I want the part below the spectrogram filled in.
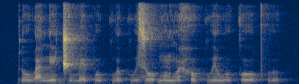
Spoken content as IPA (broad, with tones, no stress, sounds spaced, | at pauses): ɾ o˨ w a˨ n e˦˨ d͡ʒ ʊ˨ m ɛ˨ p o˨ kʷ a˨ kʷ e˨ z oː˦ ɡʷ ã˦ ɡʷ ã˨ h o˦ kʷ eː˦ w o˨ k oː˦˨ pʰ ʊ˨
